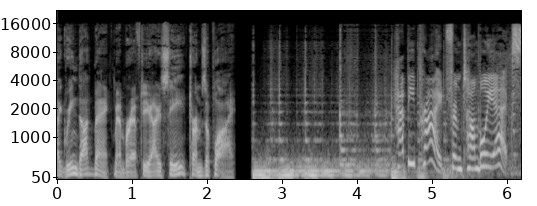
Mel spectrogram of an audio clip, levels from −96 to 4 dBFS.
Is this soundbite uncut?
no; 1 cut; at 2.5 s

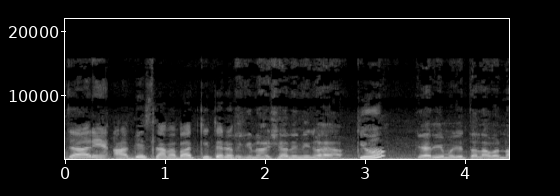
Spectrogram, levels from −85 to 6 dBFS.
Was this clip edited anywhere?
no; 0 cuts

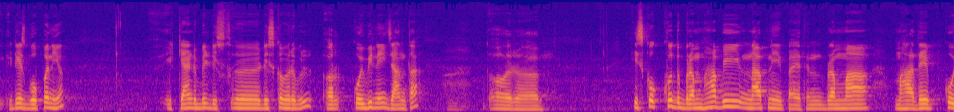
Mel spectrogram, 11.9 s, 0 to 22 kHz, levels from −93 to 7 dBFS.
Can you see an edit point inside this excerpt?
no; 0 cuts

